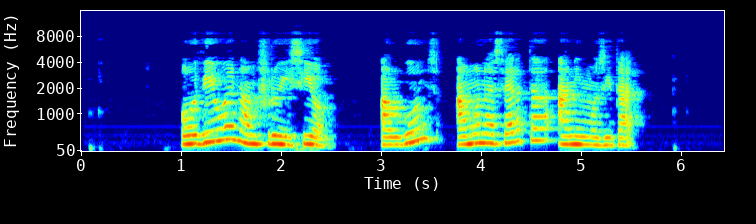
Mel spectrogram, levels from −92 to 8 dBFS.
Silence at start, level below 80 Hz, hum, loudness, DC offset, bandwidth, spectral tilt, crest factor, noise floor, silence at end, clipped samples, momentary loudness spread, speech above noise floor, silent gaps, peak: 1 s; -60 dBFS; none; -17 LUFS; under 0.1%; 7.6 kHz; -7 dB/octave; 14 dB; -76 dBFS; 0.85 s; under 0.1%; 8 LU; 60 dB; none; -2 dBFS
